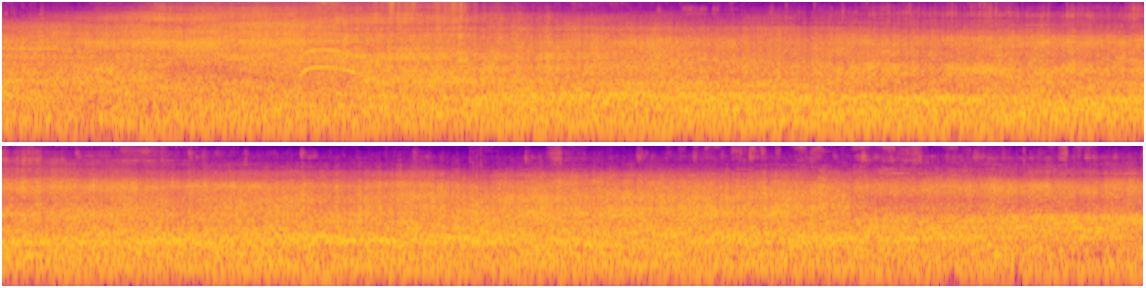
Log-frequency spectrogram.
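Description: U.S. Navy Blue Angels jets roar continuously at the Cherry Point airshow, a loud, broad engine rumble holding steady for the whole stretch, with faint crowd voices underneath.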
